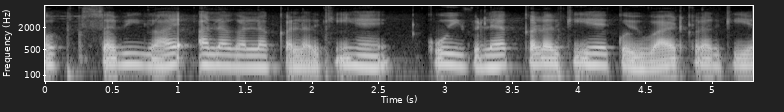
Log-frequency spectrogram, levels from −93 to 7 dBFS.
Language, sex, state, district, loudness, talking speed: Hindi, female, Maharashtra, Washim, -18 LUFS, 190 wpm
